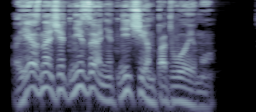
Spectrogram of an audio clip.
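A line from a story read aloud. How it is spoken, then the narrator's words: Angry growl. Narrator (Russian): Зло прорычал Тигран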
